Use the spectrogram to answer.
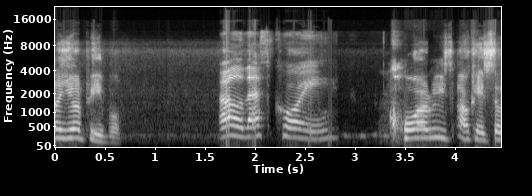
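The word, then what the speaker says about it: Quris: Oh, that's Corey. Corey's. Okay. So, it's spelled with a cute.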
